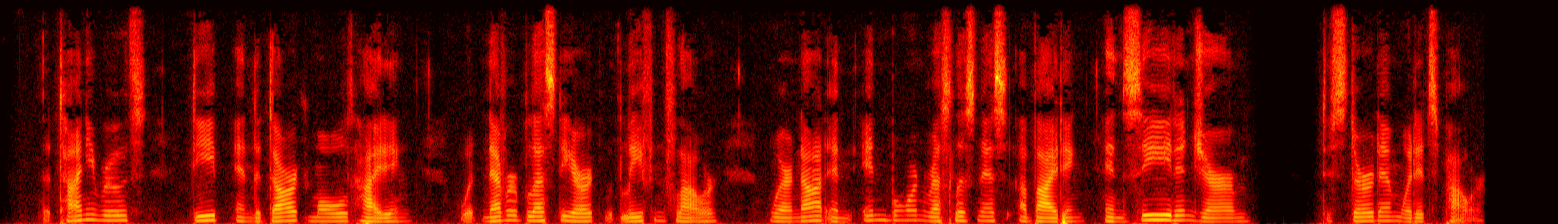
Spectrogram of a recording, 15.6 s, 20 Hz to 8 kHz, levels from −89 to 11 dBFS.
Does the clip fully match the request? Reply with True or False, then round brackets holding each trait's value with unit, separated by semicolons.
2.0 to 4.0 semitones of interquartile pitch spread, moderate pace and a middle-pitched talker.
False (3.5 semitones; 130 wpm; 145 Hz)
